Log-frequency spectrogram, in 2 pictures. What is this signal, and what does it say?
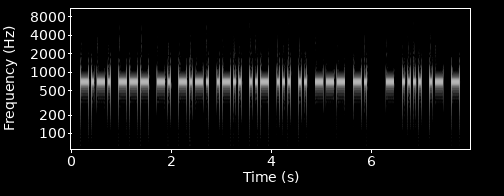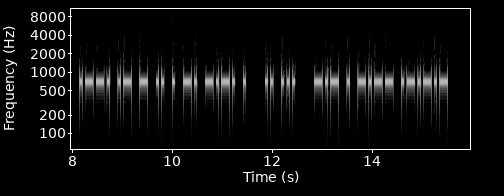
Morse code, heard as a keyed tone, about 22 wpm, 700 Hz. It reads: CONCLUSION THAT PATIENCE IS KEY.
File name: Sentences with 7-Word Phrases - 22wpm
